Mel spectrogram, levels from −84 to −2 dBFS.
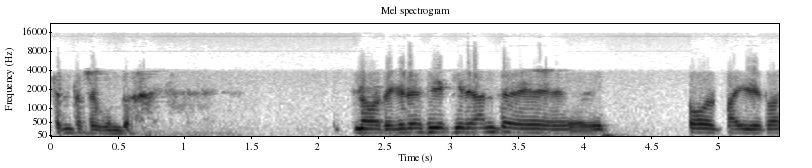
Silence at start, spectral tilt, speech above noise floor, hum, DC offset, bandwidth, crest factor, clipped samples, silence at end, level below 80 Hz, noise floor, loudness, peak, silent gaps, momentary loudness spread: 0 s; -7 dB/octave; 34 dB; none; under 0.1%; 16 kHz; 14 dB; under 0.1%; 0 s; -46 dBFS; -49 dBFS; -15 LUFS; -2 dBFS; none; 13 LU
